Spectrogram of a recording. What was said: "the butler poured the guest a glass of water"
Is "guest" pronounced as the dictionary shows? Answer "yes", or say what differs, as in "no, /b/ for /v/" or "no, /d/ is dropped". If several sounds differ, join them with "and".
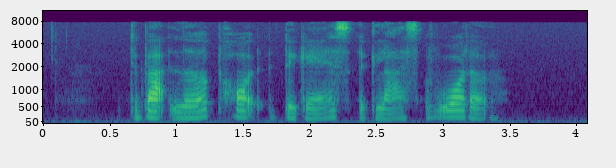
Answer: no, /t/ is dropped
